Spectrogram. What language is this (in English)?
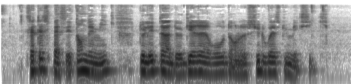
French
